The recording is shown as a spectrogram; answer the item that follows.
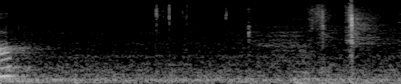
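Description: A sheet of paper being handled and lifted, rustling with a few short, crisp crackles in the middle and near the end.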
